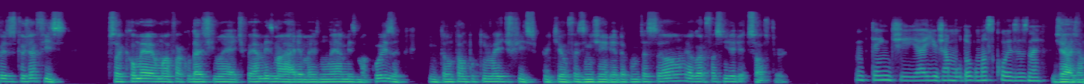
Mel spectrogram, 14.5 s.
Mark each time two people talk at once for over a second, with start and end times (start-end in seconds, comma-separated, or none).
none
